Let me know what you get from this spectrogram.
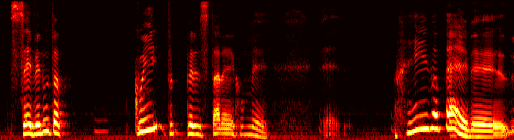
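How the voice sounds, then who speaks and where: A man's voice: fairly high pitch, gravelly, a little mellow, full character voice. An actor playing an awkward, needy, wounded man in a theatrical monologue, with a Tuscan accent and hesitant, repetitive phrasing. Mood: tentative, intimate. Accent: Tuscan Italian. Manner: hesitant, stammering repetitions and questions. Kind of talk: theatrical monologue, halting one-sided dialogue.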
